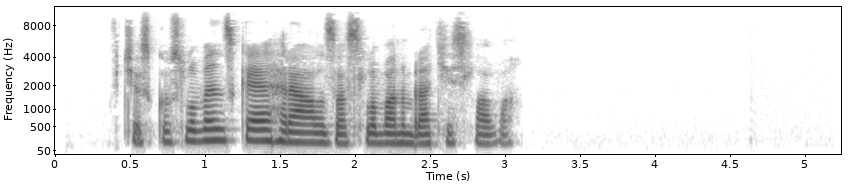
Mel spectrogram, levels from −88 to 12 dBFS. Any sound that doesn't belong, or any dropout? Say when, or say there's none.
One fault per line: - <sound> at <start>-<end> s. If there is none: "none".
none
